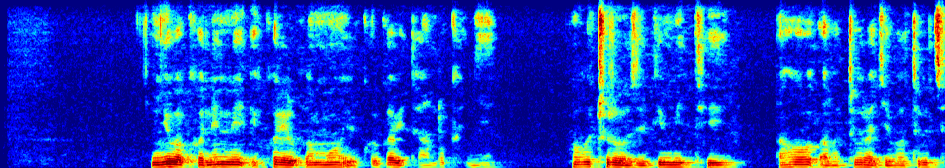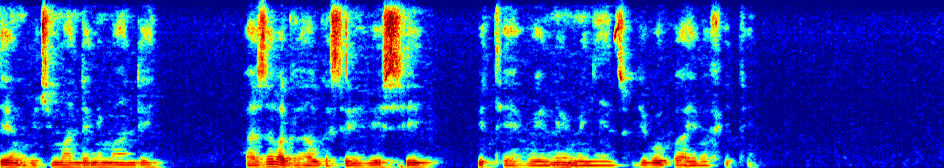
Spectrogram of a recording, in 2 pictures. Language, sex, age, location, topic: Kinyarwanda, male, 25-35, Huye, health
